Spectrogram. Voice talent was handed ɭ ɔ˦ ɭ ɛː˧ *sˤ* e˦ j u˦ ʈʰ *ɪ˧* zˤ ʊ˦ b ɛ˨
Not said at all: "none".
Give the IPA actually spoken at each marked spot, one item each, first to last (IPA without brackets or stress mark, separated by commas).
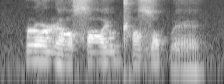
sˤ, ɪ˧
